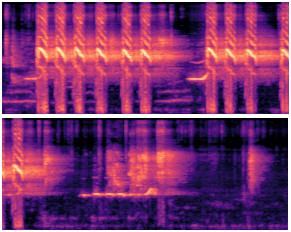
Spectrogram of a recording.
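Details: Two rose-ringed parakeets in a cage, described as talking to each other in Urdu or Hindi; two bursts of about six sharp shrill screeches each, with rising whistled notes between and after them.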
